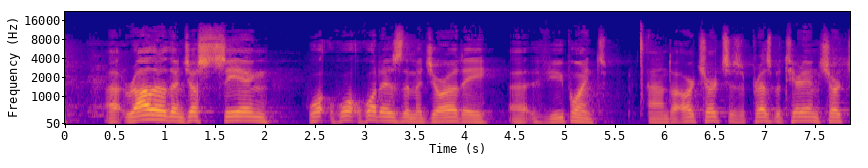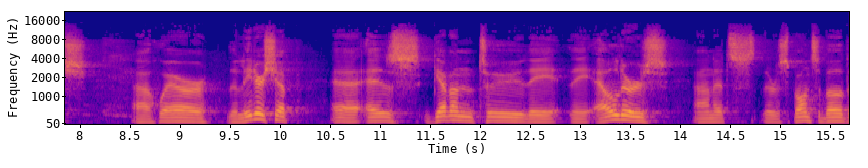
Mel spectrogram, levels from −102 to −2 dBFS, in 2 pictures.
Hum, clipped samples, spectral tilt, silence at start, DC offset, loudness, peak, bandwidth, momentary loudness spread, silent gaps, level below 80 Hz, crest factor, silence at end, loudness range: none; under 0.1%; -3.5 dB/octave; 0 s; under 0.1%; -33 LUFS; -12 dBFS; 14.5 kHz; 15 LU; none; -78 dBFS; 22 dB; 0 s; 7 LU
